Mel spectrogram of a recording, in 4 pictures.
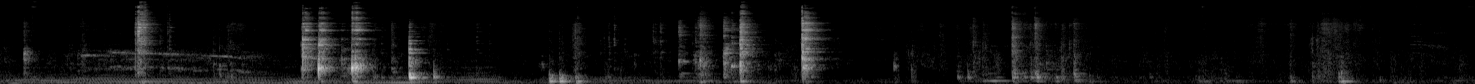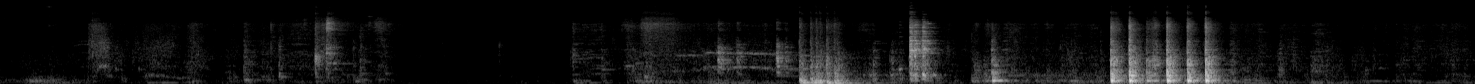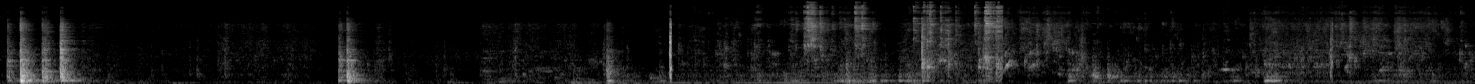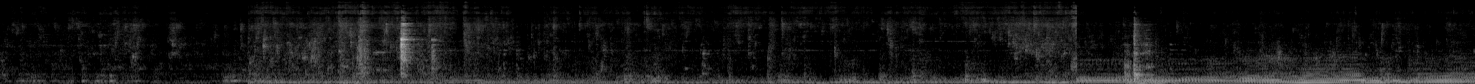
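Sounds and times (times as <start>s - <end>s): dishes and cutlery clattering: 1.3s - 1.8s, 2.9s - 4.5s, 6.6s - 8.4s, 21.9s - 25.1s, 36.2s - 40.8s, 46.7s - 56.5s.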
